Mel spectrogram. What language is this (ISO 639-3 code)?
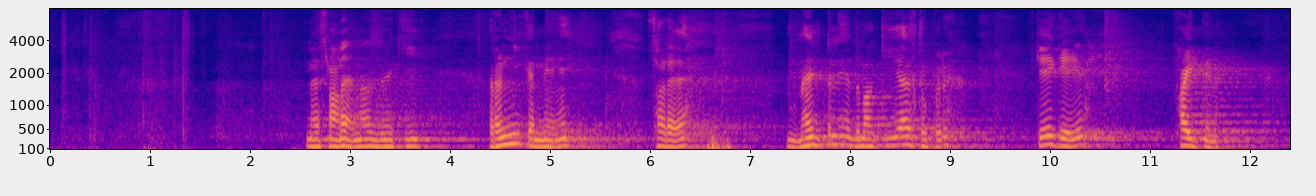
doi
